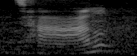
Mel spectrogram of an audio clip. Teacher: 橙 it means orange, but some people might find it difficult because the end has a little ng, so it's a bit of nasal sound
